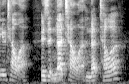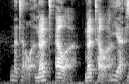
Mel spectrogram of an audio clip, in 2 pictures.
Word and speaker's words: Nutella: Adele says it always makes her laugh when Americans pronounce Nutella when it's Nutella.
